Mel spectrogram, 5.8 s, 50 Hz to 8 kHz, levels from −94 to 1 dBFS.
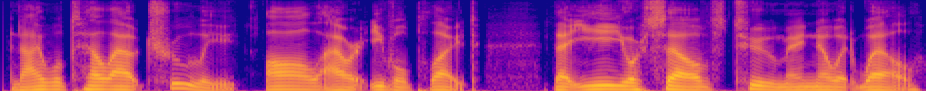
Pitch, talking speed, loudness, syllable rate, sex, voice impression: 105 Hz, 185 wpm, -19 LUFS, 4.4 syllables/s, male, masculine, adult-like, thick, tensed, powerful, soft, cool, calm, mature, friendly, reassuring, wild, lively, slightly kind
